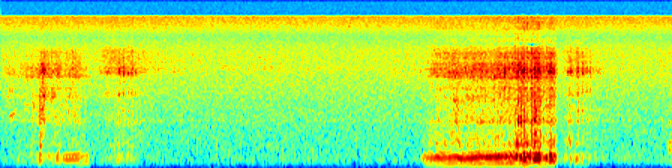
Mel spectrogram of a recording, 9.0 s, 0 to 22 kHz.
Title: Snoring Dog - June 21, 2013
